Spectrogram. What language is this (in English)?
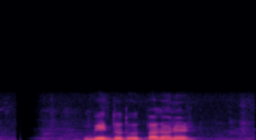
Bangla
